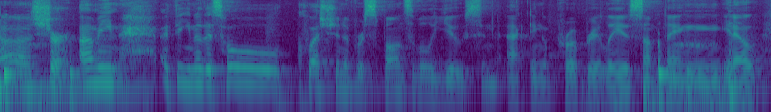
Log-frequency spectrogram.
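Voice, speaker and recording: A man talks at a fairly high pitch with very wide pitch swings and big jumps in loudness, and the room echo is audible. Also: moderate pace. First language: not English. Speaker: panelist on humanitarian technology. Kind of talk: panel discussion. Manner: hesitant, many fillers.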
